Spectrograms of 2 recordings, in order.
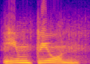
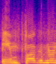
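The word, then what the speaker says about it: impugn: Peon का मतलब होता है ना, जो प्यून एक पोस्ट है, तो इम्प्यून बोलेंगे, और सही उच्चारण बोलिएगा, इम्प्यून, इम्पग्न ना बोलना है, इम्प्यून।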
